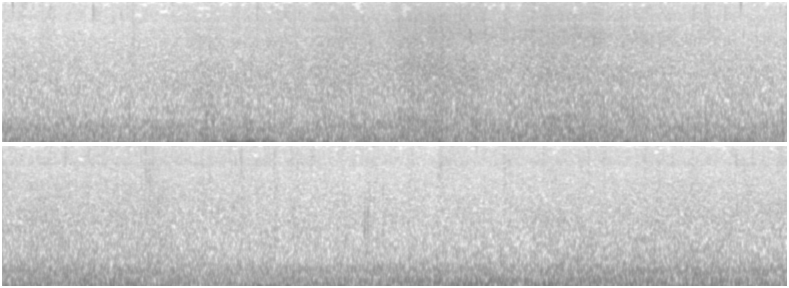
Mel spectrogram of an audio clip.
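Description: Steady rain falls in a video game scene, a dense even hiss that stays fairly soft and unbroken, with no voices.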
